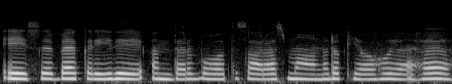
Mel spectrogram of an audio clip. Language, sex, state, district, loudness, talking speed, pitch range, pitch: Punjabi, female, Punjab, Kapurthala, -16 LUFS, 130 wpm, 240-260 Hz, 250 Hz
